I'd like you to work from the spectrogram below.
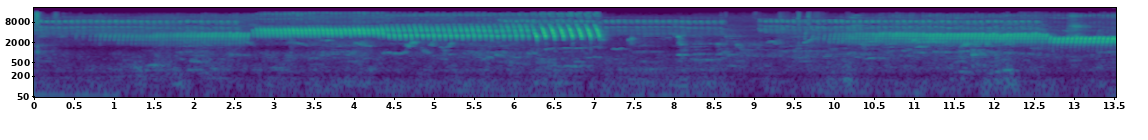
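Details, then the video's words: Local canary (kenari lokal) singing vigorously: long, high, unbroken rolling trills and buzzy rattles that change pace, with a fast pulsed stretch in the middle and faint background noise. "Kenari Lokal Gacor Dor"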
